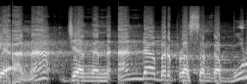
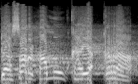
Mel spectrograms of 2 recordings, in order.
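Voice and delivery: mock insult; 7 semitones higher, 3 dB louder than usual. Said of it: "Misalnya apa?".

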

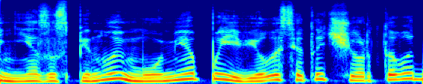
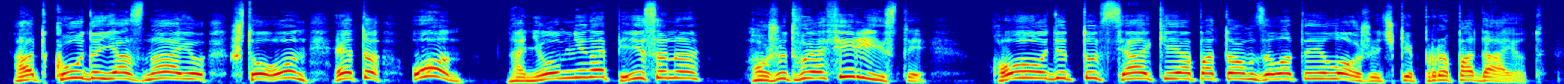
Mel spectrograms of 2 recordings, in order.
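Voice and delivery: indignant voice; 8 semitones higher, 5 dB louder than usual. A narrator's reading. The door arguing back.

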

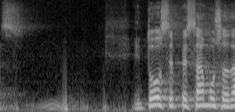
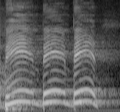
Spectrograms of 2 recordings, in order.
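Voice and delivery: calling out; 9 semitones higher, much slower than usual. Retold or imitated. Calling up to woman on balcony.

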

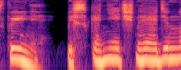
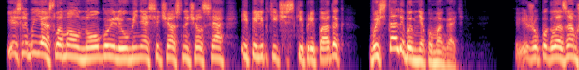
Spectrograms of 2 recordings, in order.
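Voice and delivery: higher, mocking scholar's voice; sneering professor; 4 semitones higher, 5 dB louder than usual. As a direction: taunt him like a cornered professor. (насмешливый голос профессора)

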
